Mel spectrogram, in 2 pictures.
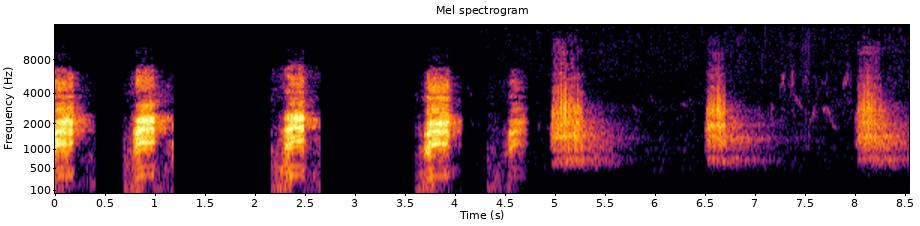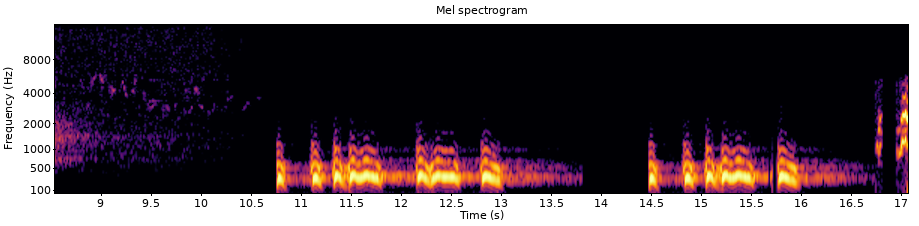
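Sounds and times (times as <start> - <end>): duck quacking: 0.0 - 1.2, 2.2 - 2.7, 3.6 - 5.7, 6.5 - 7.2, 8.0 - 8.7
harsh deer calls: 3.7 - 9.5.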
